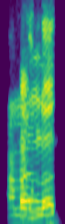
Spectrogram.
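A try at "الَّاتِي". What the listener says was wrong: Allati Ini allati panjang. Allati. Ini la-nya panjang. Allati.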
